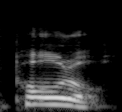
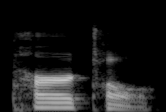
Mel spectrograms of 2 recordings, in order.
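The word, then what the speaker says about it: Poeltl: how you get purdle at a portal it's portal no it's pronounced purtl how do you get that out of that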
